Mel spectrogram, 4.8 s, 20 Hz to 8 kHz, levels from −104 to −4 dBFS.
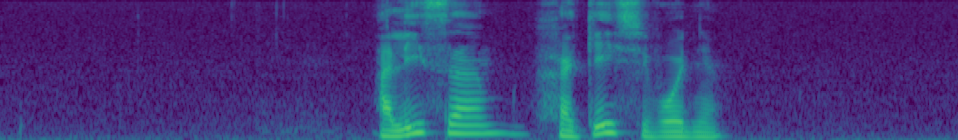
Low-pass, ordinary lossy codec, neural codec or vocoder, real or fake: none; none; none; real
